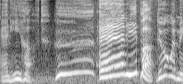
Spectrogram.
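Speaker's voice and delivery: high, loud, very slow blowing build; hammed-up huff and puff for kids; dramatic huffing narration. A narrator's reading. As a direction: blow the words out like wind.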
